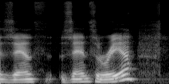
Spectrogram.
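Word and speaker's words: Xanthorrhoea: collection i already have and i've checked the pronunciation yeah xantharia which is a fern uh plant uh in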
